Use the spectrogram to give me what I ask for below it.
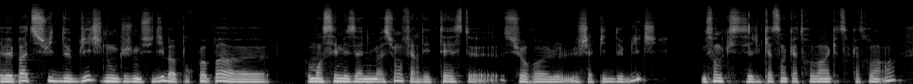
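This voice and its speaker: A man's dark, mellow, medium-pitched voice at a fairly quick pace, with fairly even intonation. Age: 20s. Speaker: anime animator. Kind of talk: talk show interview.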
